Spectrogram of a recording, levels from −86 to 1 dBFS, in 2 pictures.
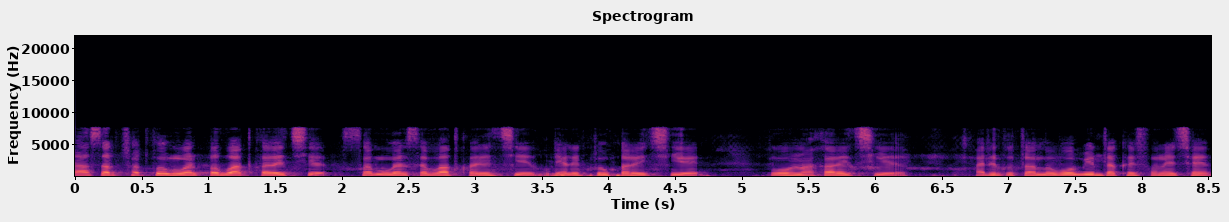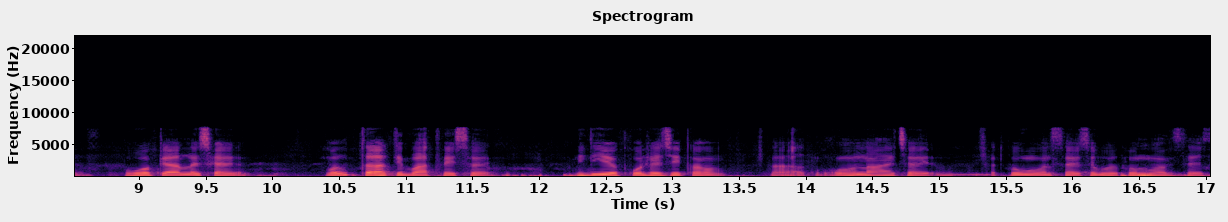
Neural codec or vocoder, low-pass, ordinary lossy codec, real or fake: codec, 16 kHz, 1 kbps, FunCodec, trained on Chinese and English, 50 frames a second; none; none; fake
